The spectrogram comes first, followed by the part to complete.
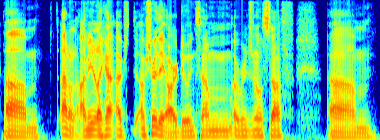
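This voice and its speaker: A man's voice: lowish voice, steady tone, moderate pace, clean tone, no echo, studio quality. A man co-hosting a podcast, giving casual commentary in a tentative, reflective, hesitant way. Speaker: podcast co-host.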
